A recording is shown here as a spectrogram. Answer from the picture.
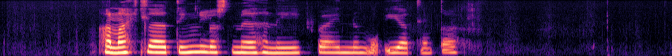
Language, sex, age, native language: Icelandic, female, 18-19, Icelandic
